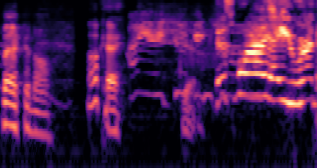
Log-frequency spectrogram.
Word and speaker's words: Mackinac: There isn't, but people pronounce it Mackinac. Instead of Mackinac.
